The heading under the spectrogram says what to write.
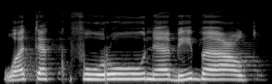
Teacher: ضاد کے مخرج پر خاص توجہ دیجئے، موٹا کر کے پڑھیے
